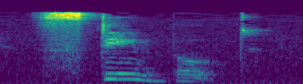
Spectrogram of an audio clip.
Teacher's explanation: the first part of the word is the stressed part so when we say Steamboat I want the first part to be loud and the second part to be softer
